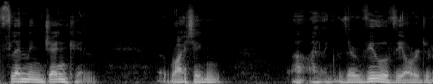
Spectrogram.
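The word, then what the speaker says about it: Fleeming: Jenkin was simply it's written Fleming but is pronounced Fleming um Fleming Jenkin was simply saying manifest facts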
